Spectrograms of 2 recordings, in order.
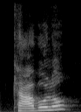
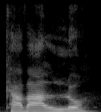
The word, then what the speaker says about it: cavallo: In quel momento ho imparato la differenza tra cavolo e cavallo. Eh sì, qui la pronuncia è importante. Non bisogna correre perché altrimenti non si dice cavallo, si dice cavolo.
